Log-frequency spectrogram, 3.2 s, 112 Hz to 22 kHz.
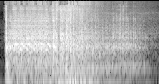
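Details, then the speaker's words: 1962 Vauxhall Victor sitting 25 years, after cleaning points, changing the coil, adding gas and freeing the gas pedal: slow, uneven cranking on a weak rebuilt starter with a few firing pulses that nearly catch, then fade; possibly out of gas. "might be out of gas but it's trying it is definitely trying and the start you might hear the starters really weak"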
